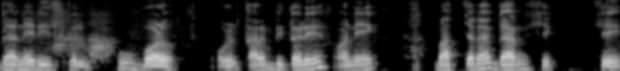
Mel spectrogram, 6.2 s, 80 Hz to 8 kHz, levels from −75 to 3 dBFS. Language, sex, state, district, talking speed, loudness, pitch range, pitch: Bengali, male, West Bengal, Dakshin Dinajpur, 115 wpm, -19 LUFS, 125-145 Hz, 135 Hz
